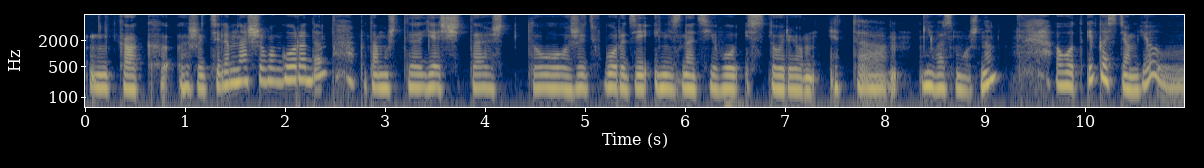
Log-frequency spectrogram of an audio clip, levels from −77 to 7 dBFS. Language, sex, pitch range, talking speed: Russian, female, 160-215 Hz, 130 wpm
